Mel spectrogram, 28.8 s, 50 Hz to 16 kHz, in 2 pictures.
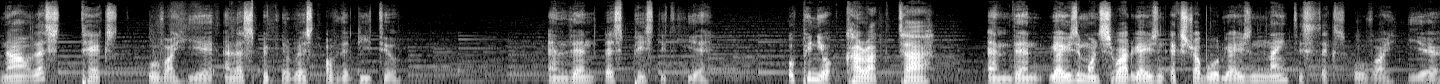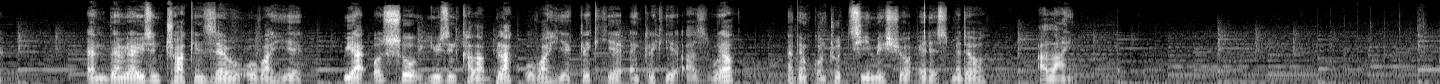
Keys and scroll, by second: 0.1 v, 0.6 t, 4.7 ctrl+c, 6.2 ctrl+v, 13.9-14.7 typing, 22.6 ctrl+t, 28.6 shift+Return.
